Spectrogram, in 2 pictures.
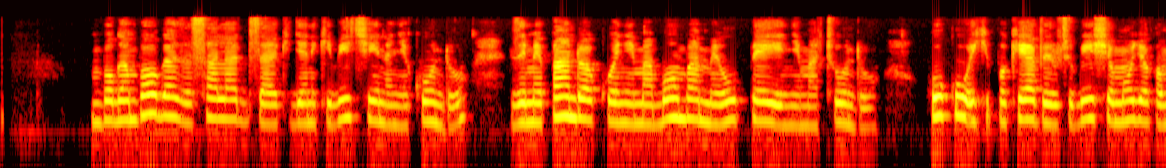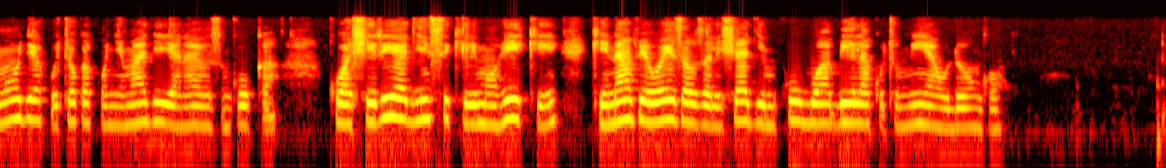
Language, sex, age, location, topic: Swahili, female, 25-35, Dar es Salaam, agriculture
